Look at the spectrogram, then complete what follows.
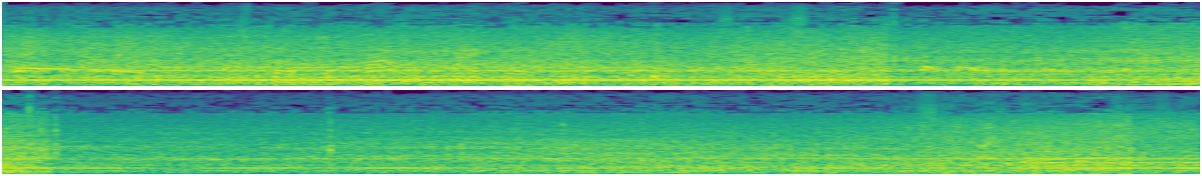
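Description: Steady outdoor noise of wind and traffic rumble on a camera microphone, with a steady low hum running under it. About six seconds in the noise drops and changes character.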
